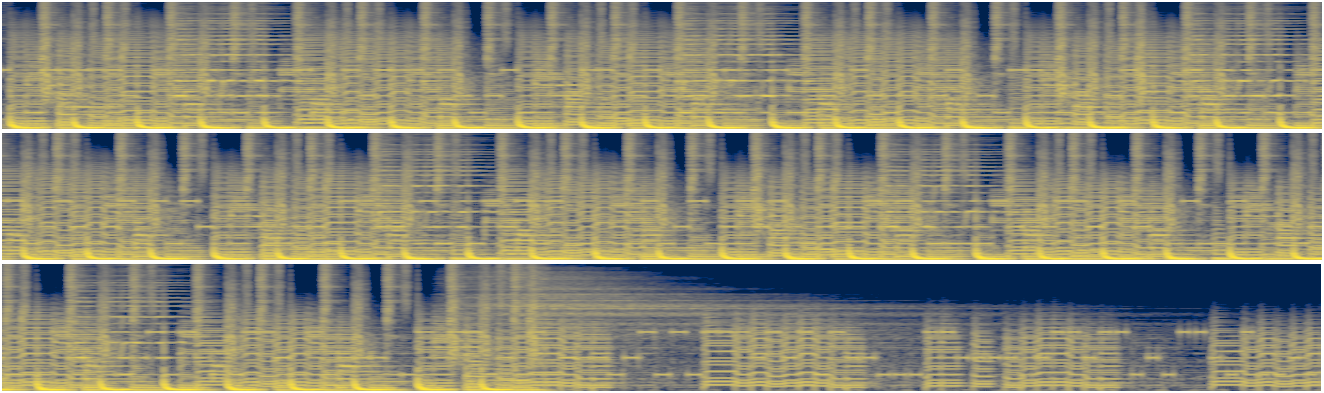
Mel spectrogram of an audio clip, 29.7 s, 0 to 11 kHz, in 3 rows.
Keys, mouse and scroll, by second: 2.3 Tab, 4.2 a, 5.5-7.2 drag, 7.7 ctrl+z, 8.3 Tab, 13.1 Tab, 14.5-15.7 middle drag, 17.1 a, 21.9 Tab, 23.7-24.1 middle drag, 24.8-25.4 middle drag, 25.6-26.1 middle drag.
